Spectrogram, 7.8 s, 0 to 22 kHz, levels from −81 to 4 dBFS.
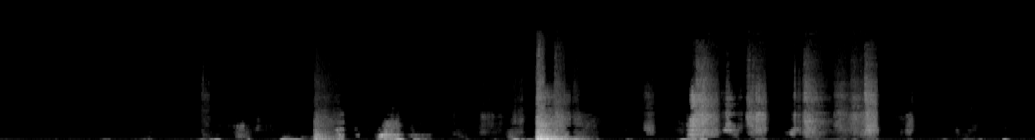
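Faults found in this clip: Compressed frames skipped, 1.11 s: audio jumps ahead, roughly 20 ms of audio gone, fits about two 10 ms frames lost in the decoder path. Waveform shows a jump in envelope. Spectrogram shows a thin vertical seam. Compressed frames skipped, 5.53 s: larger jump, roughly 70 ms missing, fits around seven 10 ms frames. The spectrogram shows a misaligned discontinuity.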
